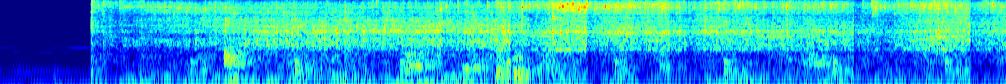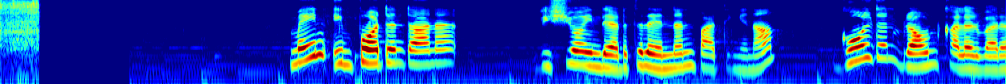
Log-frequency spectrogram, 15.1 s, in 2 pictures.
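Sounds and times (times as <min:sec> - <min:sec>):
deep-frying in hot oil: 0:00.7 - 0:07.9.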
